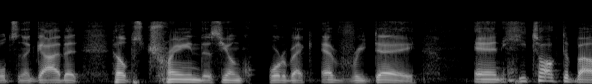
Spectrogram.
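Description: Right after "helps train this young", at 2.50 s, the speech halts and its last sound carries on as a fading buzz or hiss that sinks into about 120 ms of silence before "every day" resumes at 2.71 s, with nothing lost. This is a call audio freeze. Packets were likely held up in transit, so the jitter buffer ran empty and the receiver stretched the final sound to fill the gap, pushing everything after it back by 195 ms.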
